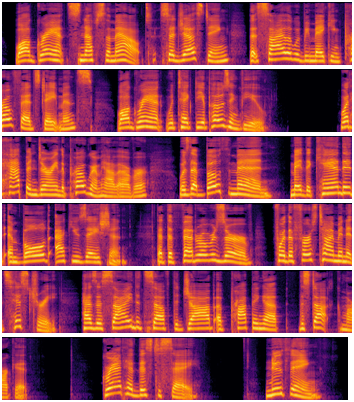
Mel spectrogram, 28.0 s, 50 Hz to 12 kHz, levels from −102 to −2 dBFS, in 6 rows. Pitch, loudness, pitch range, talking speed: 235 Hz, -16 LUFS, 215-270 Hz, 140 wpm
